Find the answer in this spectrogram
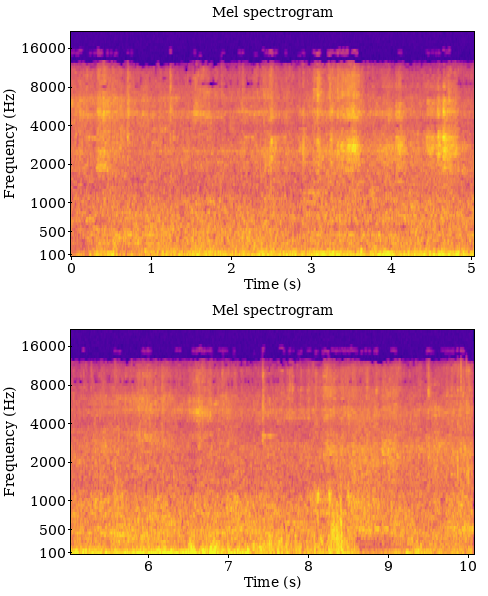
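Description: Double-stack intermodal freight train rolling past, its container well cars making a steady low rumble of wheels on rail, with a dip in loudness near the end.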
